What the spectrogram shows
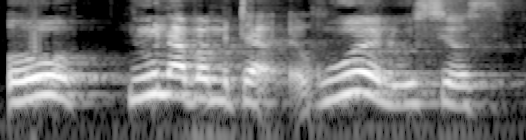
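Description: A woman's voice: fairly high pitch, animated, moderate pace, a little mellow, close to an everyday voice. A woman voicing a nervous, fumbling middle-aged official in an audiobook reading. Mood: flustered.

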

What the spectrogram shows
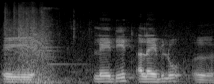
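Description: Excitable man over loud gunfire. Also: medium pitch, normal speed, heavy background noise. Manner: excitable, loose slangy exclamations. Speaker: gamer translating a game into Thai. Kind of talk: live gameplay commentary. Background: game gunfire and explosions.

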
